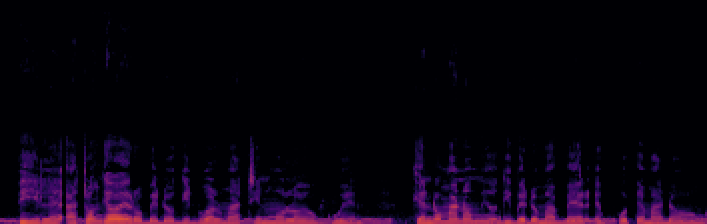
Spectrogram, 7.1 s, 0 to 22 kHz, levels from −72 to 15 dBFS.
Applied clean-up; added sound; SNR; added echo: none; Bird; 13 dB; none.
